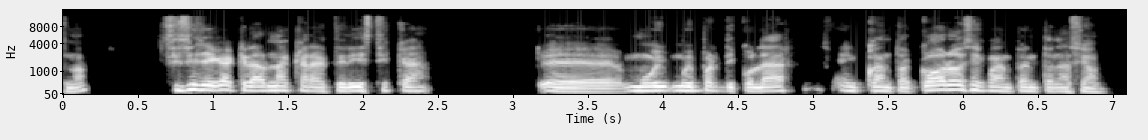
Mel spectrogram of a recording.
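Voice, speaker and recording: A man's voice: mid-range voice, darkish tone, no room sound, studio quality. A man with a Mexican accent hosting a casual music review chat in a playful, slangy way. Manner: playful, slangy, leading the talk. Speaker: podcast host.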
